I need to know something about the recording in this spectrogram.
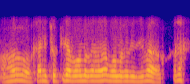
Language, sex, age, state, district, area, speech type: Odia, male, 60+, Odisha, Gajapati, rural, conversation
